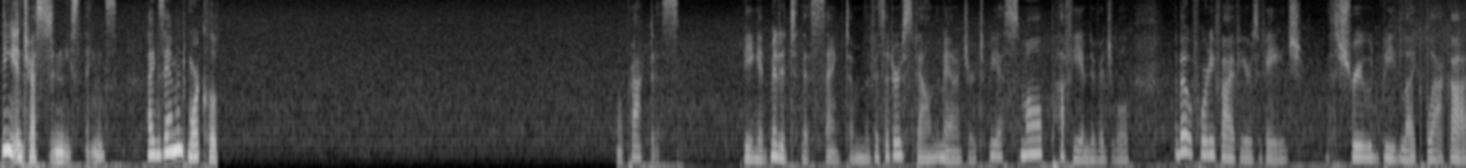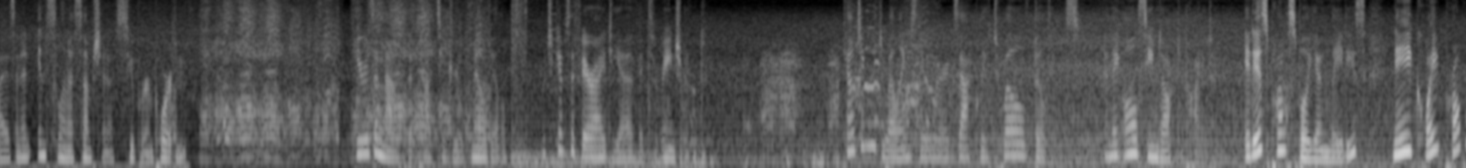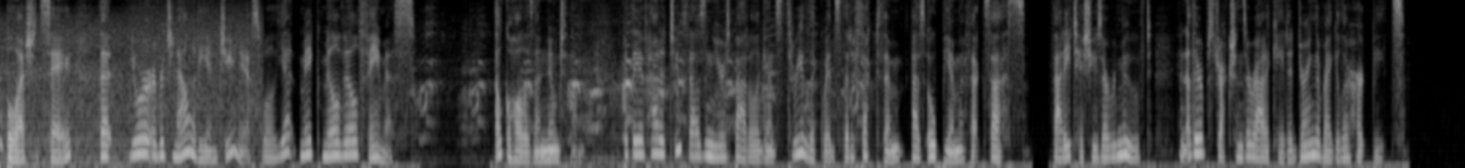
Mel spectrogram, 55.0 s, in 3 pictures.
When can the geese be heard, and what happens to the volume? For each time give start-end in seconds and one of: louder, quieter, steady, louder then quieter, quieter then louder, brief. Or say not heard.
20.4-30.1 steady
41.8-47.6 louder then quieter.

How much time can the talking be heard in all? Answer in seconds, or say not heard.
44 s.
